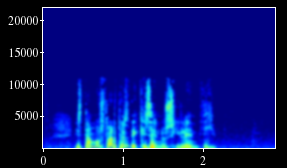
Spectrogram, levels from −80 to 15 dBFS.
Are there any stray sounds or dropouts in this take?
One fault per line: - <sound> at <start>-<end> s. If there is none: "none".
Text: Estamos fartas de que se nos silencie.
none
